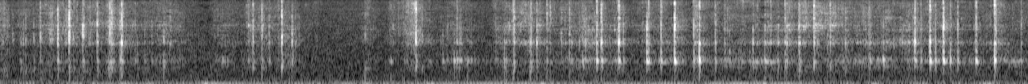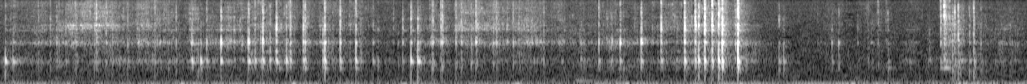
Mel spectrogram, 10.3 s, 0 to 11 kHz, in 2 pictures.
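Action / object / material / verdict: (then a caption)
scrape / thin ribbed plastic water bottle / plastic / none. Fingernails scratch and squeeze a small, empty, hollow, clear unlabeled plastic water bottle with a green cap and ribbed thin plastic walls. The result is a steady run of quick crinkly scratches and crackles over about ten seconds, with a faint tonal ring near 900 Hz and a low rumble underneath.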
